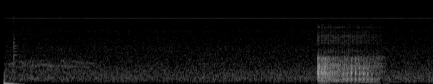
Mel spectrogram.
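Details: A napping pug gives one short, rough, fluttering snore on a breath after a quiet stretch during an afternoon nap; dog snoring.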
